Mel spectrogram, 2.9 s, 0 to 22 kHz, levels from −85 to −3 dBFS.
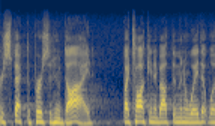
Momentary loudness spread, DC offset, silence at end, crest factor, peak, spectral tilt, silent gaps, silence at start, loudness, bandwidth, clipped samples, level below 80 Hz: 7 LU; under 0.1%; 0 s; 18 dB; 0 dBFS; -5 dB/octave; none; 0 s; -18 LUFS; 13 kHz; under 0.1%; -56 dBFS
